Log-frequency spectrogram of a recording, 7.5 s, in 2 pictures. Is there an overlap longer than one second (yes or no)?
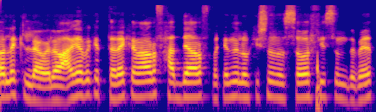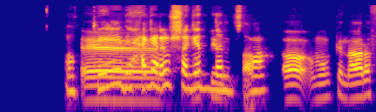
yes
